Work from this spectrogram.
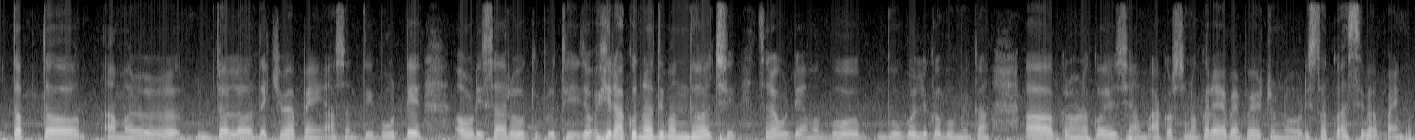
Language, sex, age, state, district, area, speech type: Odia, female, 18-30, Odisha, Subarnapur, urban, spontaneous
